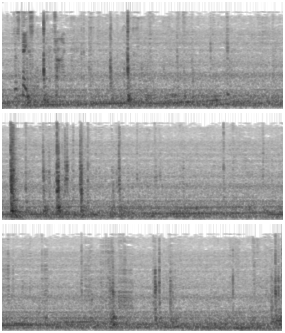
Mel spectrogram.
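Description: Plastic radiator fan shroud being worked loose and shifted in an engine bay: scattered clicks and knocks of hard plastic, the sharpest about three and a half seconds in, over a steady low rumble.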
